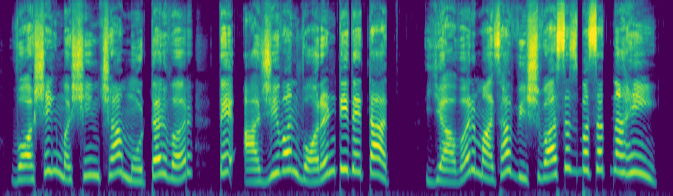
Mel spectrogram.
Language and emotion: Marathi, surprised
